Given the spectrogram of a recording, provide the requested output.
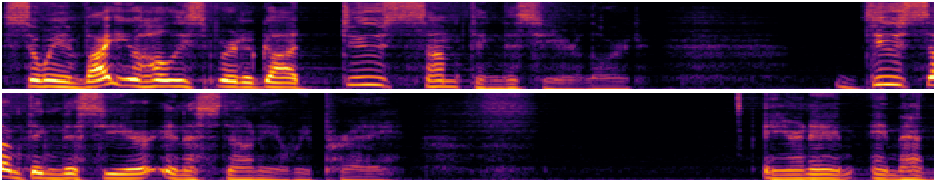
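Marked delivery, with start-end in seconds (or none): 1.7-9.3 choked-up voice catching with emotion. Praying aloud to the Holy Spirit for Estonia, you get choked up. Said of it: "Sorry I get choked up".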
